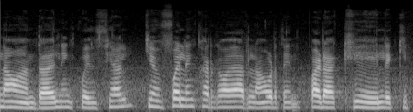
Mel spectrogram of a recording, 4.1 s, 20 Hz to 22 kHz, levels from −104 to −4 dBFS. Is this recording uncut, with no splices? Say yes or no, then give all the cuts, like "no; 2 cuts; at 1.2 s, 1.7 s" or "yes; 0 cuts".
no; 2 cuts; at 1.4 s, 2.9 s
